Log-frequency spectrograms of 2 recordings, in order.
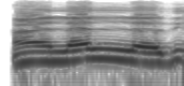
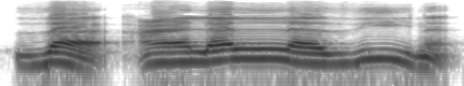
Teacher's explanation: Makhrajnya di ujung lidah menyentuh depan gigi dari atas bawah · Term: zal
